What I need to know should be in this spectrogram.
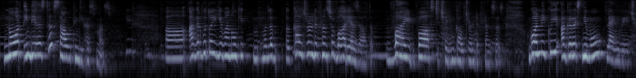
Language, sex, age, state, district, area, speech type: Kashmiri, female, 45-60, Jammu and Kashmir, Ganderbal, rural, spontaneous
